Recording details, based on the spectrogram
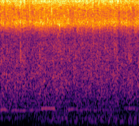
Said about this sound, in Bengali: দেখো কি জোরে বৃষ্টি এসেছে।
